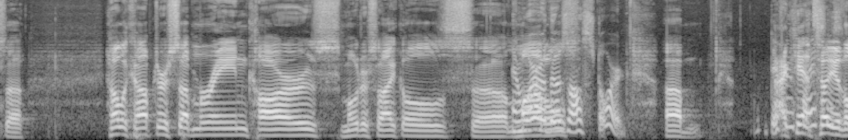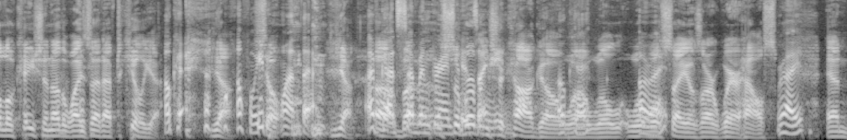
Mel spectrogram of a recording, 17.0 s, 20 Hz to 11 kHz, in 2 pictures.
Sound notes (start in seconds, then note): 10.9 laughs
